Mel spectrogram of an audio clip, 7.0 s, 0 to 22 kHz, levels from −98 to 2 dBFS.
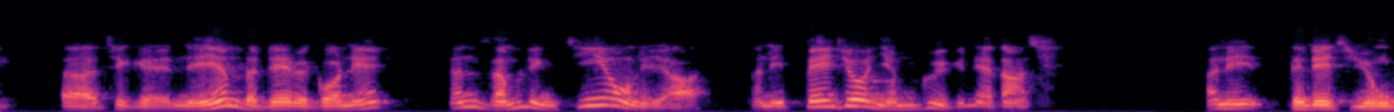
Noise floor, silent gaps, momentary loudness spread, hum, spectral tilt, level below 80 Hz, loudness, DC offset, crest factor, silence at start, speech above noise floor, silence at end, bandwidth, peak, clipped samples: -88 dBFS; none; 10 LU; none; -9 dB/octave; -80 dBFS; -29 LUFS; under 0.1%; 16 dB; 0.3 s; 61 dB; 0 s; 5.6 kHz; -12 dBFS; under 0.1%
